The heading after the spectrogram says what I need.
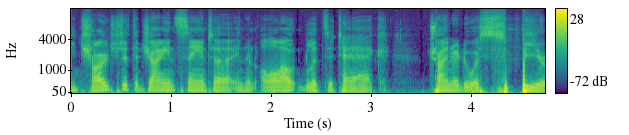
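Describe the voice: Someone does plain reading aloud. The intonation stays fairly even.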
